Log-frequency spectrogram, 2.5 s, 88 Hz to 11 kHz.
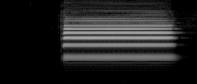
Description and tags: Part of the Good-sounds dataset of monophonic instrumental sounds.
instrument::oboe
note::G#
octave::4
midi note::56
good-sounds-id::7968
multisample, neumann-U87, oboe, Gsharp4, good-sounds, single-note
